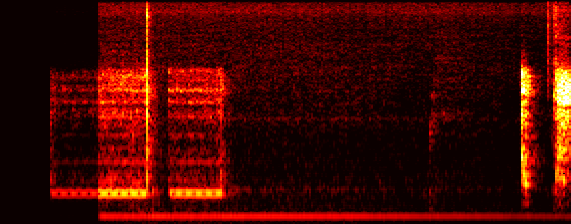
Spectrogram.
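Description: A telephone call begins with a dial tone, then a few short dialing tones, then a steady line hum with a faint ringback, ending with a couple of louder clicks, clear and close with no talking.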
